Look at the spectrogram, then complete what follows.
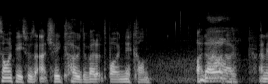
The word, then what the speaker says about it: Nikon: Yes, it's pronounced Nikon. Because it's a Japanese company, stupid. It's not Nikon.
